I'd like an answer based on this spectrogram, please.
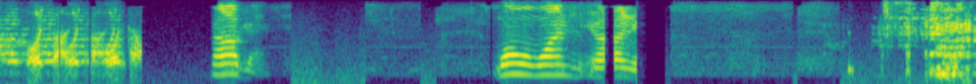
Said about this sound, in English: We're going to flush your toilet.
